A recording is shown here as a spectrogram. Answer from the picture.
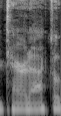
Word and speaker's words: pterodactyl: why can't you hear pterodactyl going to the bathroom because the p is silent no because they're dead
